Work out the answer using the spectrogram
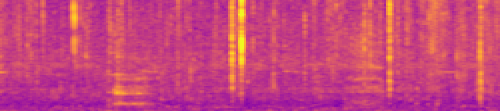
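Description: A wooden stick tapping on dry earth: a few sharp taps, two close together in the middle and one near the end, over a steady rushing hiss.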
